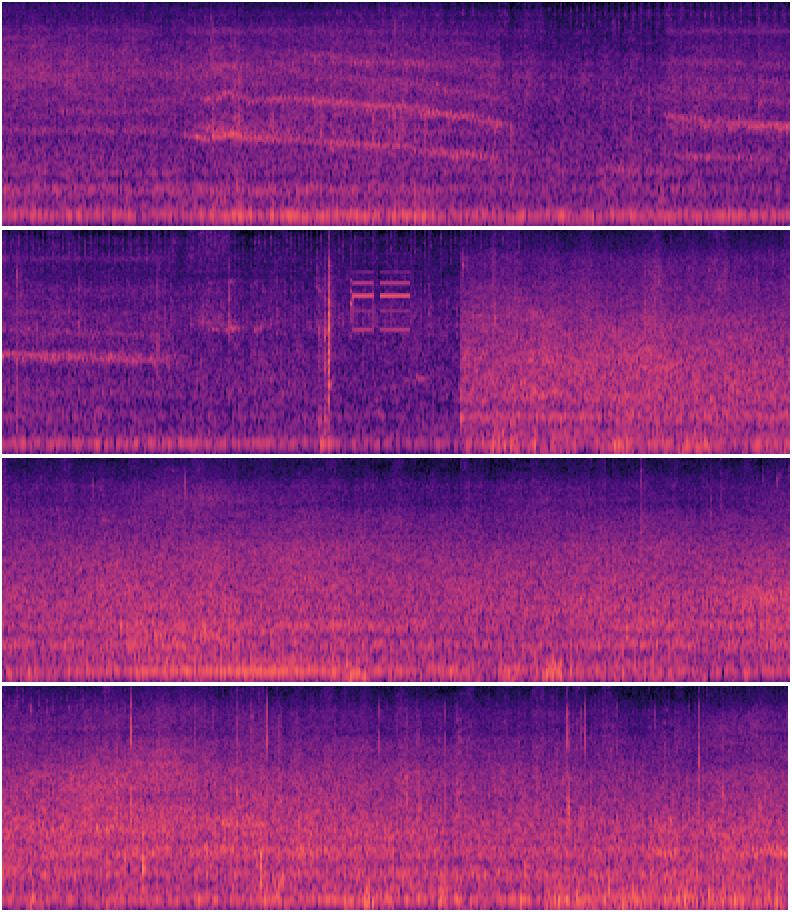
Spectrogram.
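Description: Wind rushing over the bike-mounted camera's microphone, with car traffic, as a road bicycle rides in a group along a highway. The noise jumps louder about twelve seconds in. Before that, on a quieter street, there are two falling whistle-like tones.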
